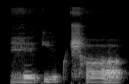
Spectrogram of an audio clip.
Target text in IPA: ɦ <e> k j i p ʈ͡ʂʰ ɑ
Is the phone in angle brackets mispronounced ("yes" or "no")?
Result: no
